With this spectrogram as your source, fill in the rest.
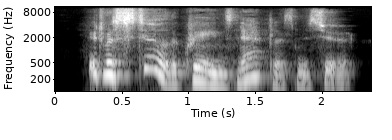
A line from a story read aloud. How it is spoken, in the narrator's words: replied the Countess haughtily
